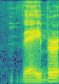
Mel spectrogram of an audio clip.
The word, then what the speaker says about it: Weber: By the way, when I went to college, I thought there were 2 great German sociologists, Weber and Weber. And I only had realized that I only read about Weber and heard about Weber. It's spelled W-E-B-E-R.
